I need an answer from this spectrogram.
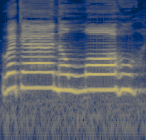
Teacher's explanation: لفظ اللہ کی لام کو موٹا پڑھنا ہے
